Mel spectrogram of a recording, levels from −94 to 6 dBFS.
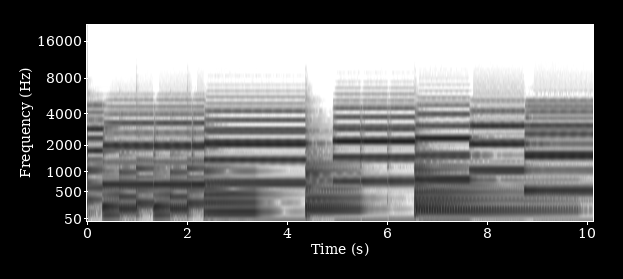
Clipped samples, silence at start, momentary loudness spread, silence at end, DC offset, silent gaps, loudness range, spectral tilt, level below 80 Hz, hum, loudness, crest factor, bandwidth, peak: under 0.1%; 0 s; 4 LU; 0 s; under 0.1%; none; 2 LU; -7 dB/octave; -68 dBFS; none; -13 LUFS; 12 dB; 6.2 kHz; -2 dBFS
